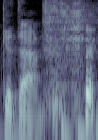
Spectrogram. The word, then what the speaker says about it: Gdansk: That's how you pronounce the word Gdansk. The first word you pronounce as good.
